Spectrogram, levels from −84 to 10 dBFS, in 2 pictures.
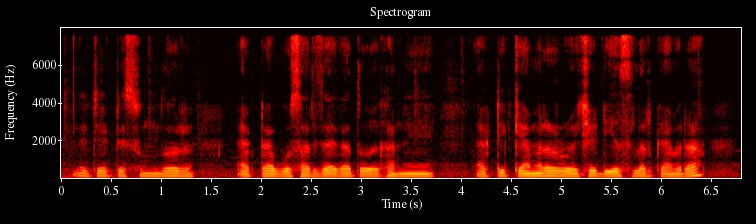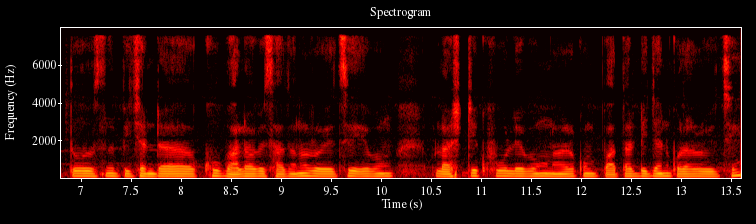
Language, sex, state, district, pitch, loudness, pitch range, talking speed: Bengali, male, West Bengal, Paschim Medinipur, 125 Hz, -30 LUFS, 125-135 Hz, 150 wpm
